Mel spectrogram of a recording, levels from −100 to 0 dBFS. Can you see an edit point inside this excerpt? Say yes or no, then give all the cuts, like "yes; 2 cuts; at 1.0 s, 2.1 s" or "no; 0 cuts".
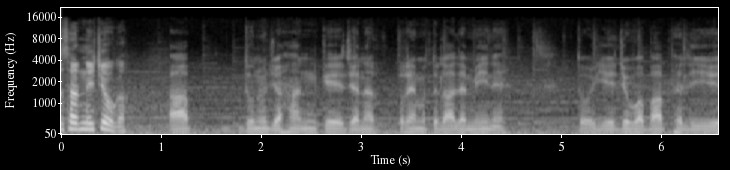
yes; 1 cut; at 1.1 s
